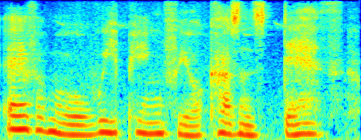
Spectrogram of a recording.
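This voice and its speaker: A woman's voice: lowish voice, a little slow, a little mellow, a little hiss or hum. An actress playing a stern, imperious aristocratic mother in a classical Shakespearean radio drama, theatrical and commanding. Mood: scolding.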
